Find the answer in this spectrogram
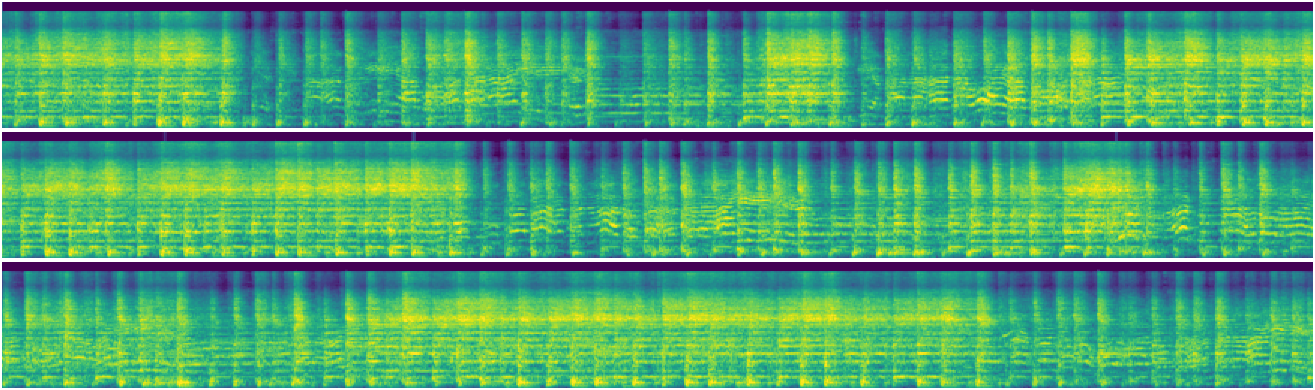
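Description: Live Garhwali jagar folk music for an Achhari dance: a fast, steady rattling percussion beat runs throughout, with a wavering melody line that comes and goes.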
